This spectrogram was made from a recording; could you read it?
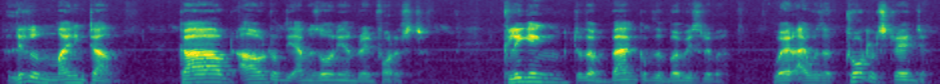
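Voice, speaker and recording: An Indian man in his sixties whose first language is Urdu speaks in a measured, emphatic way. His voice sits a little low but rings bright and forceful. A faint rumble runs under the recording. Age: 60s. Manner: measured, emphatic, uses metaphors. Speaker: speaker sharing life lessons. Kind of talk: reflective monologue.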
